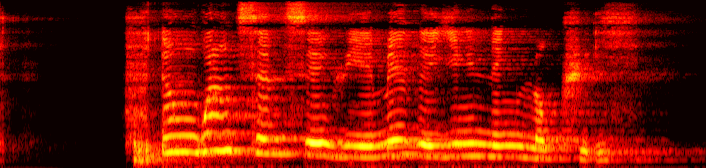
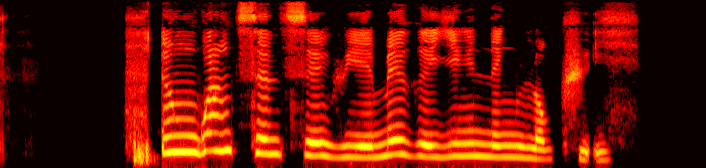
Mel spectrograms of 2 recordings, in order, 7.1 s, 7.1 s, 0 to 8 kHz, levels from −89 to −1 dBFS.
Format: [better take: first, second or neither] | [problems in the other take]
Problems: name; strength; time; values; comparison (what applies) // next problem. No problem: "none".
second | room echo; dies away in 1.8 s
